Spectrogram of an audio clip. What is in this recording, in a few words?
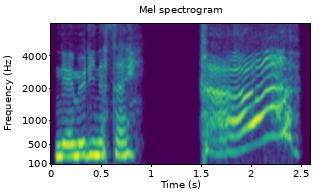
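Vox Skill Japanese; Maria; kingsraid; jp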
